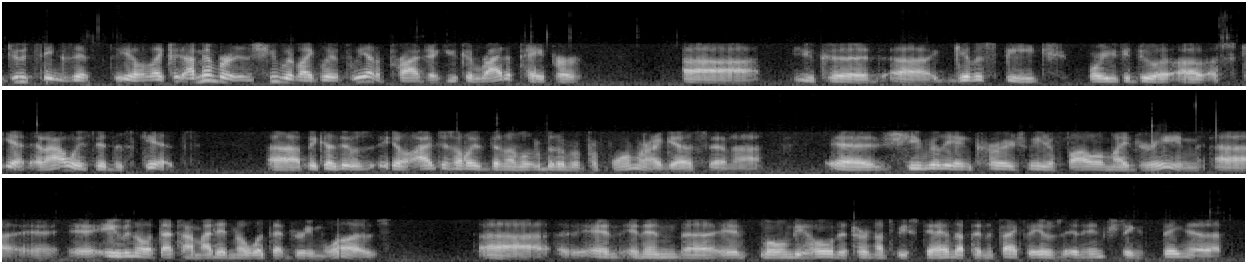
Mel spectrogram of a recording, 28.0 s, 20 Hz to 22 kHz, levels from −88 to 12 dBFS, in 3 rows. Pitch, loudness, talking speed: 105 Hz, -19 LUFS, 230 wpm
